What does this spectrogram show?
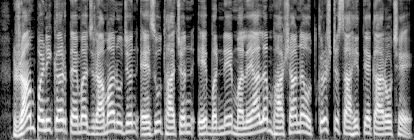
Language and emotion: Gujarati, neutral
